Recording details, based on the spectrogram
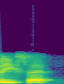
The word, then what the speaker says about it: ESET: The chief cybersecurity expert at ESET. Is it ESET? Is that how that's pronounced? I wasn't sure because I've only seen it in print. Is that the name of your company? – Typically called ESET, but in ESET, certain countries, okay, it's definitely called ESET as well.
